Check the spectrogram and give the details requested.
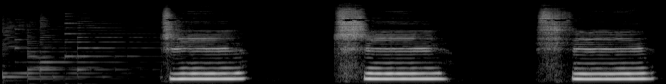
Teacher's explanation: These are formed by curling your tongue slightly backward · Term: retroflex sounds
